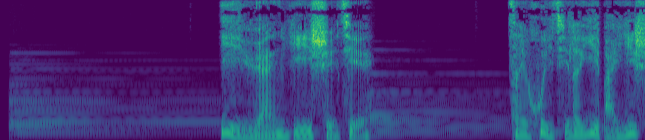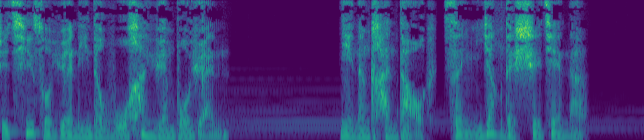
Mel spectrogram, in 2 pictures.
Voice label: 男, 纪录片, 园博园 讲述感; 大气浑厚; 高端厚重

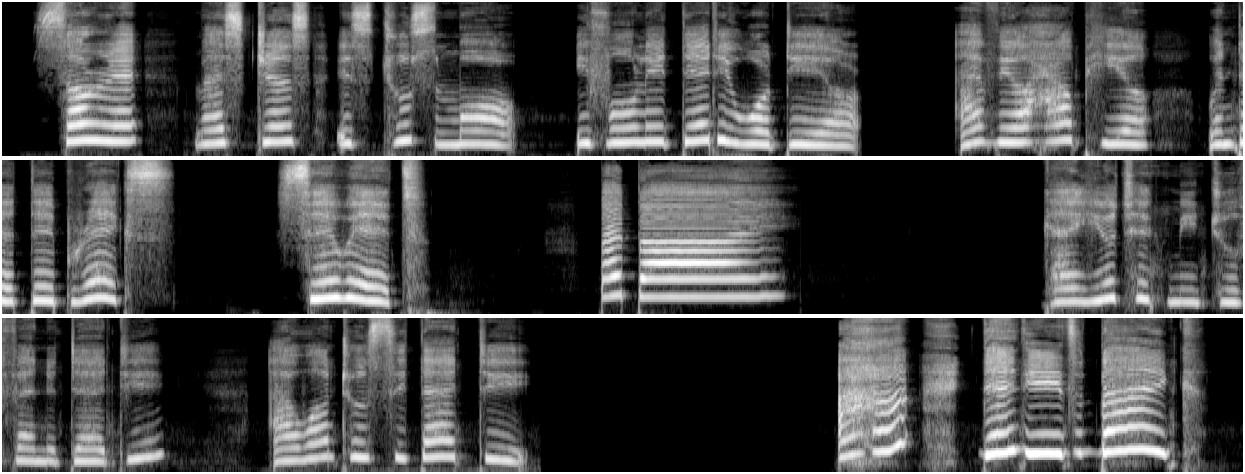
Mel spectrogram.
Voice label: 动画英文 6-7岁小女孩

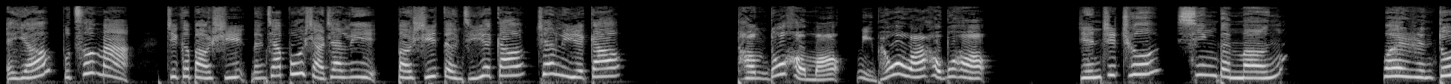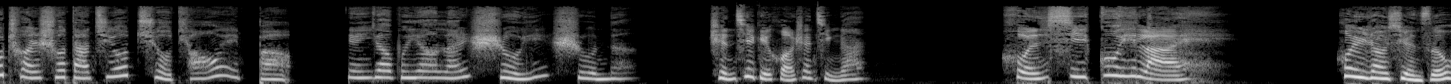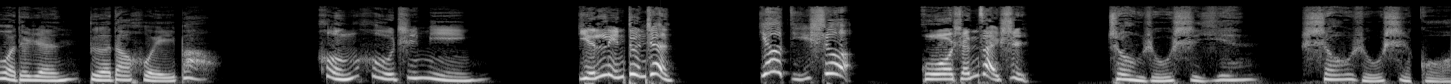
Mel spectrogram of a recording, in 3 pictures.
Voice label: 女 游戏 合集声展 萝莉 正太 少女 御姐 女王 老年音

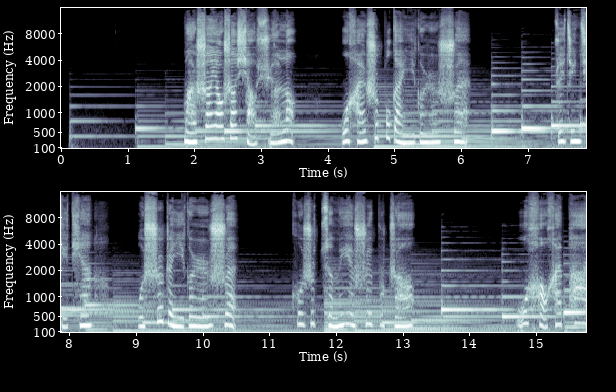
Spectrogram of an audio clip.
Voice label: 童声 内心独白 6岁女童

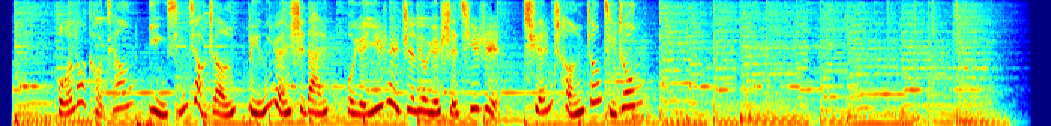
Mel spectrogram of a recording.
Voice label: 女, 广告配音, 口腔, 活泼开心; 柏乐口腔

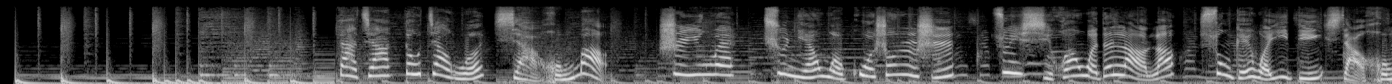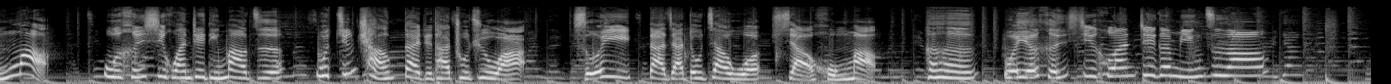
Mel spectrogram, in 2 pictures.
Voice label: 女 童声 女童 10岁左右

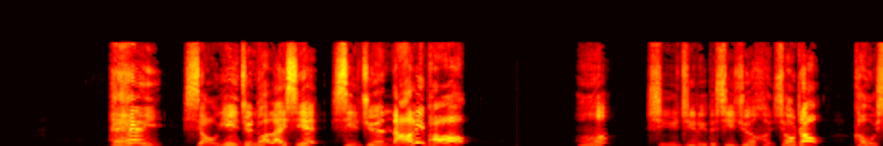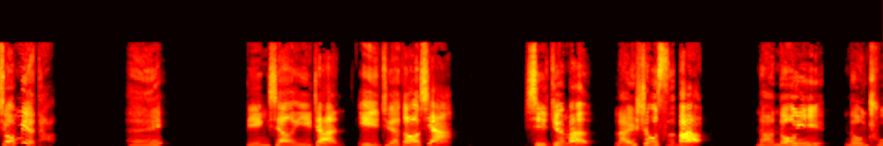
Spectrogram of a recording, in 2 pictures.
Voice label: 男童声; 角色; 小E军团

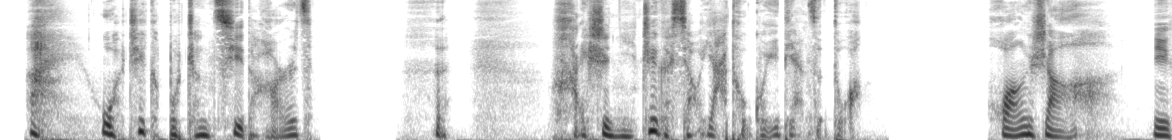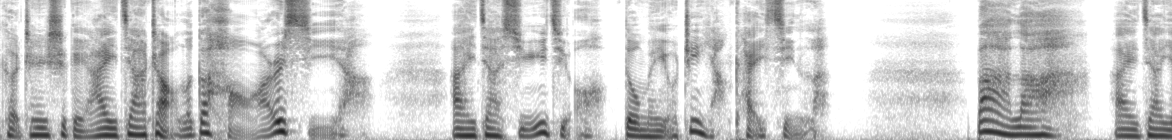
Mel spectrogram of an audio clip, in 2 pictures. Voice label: 女 角色模仿 威严老年音; 太后

